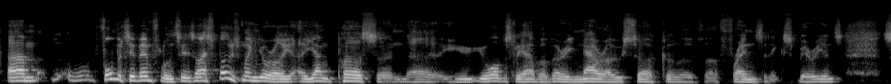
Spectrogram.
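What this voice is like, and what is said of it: North London accent. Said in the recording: “the more that North London accent strengthens”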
